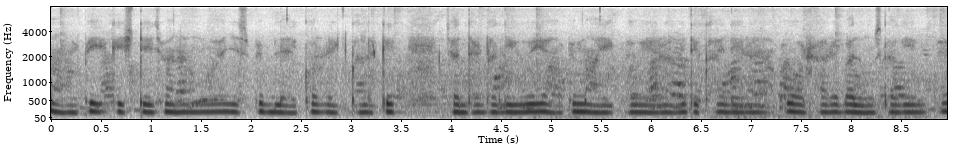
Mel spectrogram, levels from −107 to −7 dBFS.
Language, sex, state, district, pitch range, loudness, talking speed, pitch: Hindi, female, Uttar Pradesh, Hamirpur, 190-205 Hz, -35 LUFS, 225 wpm, 195 Hz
